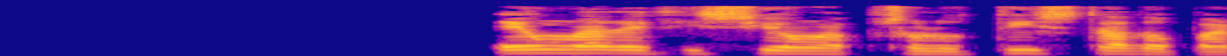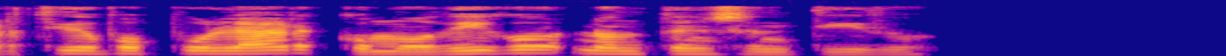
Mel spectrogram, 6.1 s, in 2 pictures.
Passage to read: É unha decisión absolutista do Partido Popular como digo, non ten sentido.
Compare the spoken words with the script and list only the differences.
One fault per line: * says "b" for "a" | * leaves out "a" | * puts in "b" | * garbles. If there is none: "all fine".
all fine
